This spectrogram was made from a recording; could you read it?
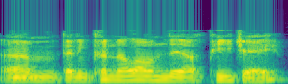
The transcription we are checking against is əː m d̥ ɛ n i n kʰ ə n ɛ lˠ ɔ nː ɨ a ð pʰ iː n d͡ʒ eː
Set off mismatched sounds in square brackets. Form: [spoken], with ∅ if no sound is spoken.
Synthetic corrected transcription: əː m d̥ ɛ n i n kʰ ə n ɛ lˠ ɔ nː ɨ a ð pʰ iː [∅] d͡ʒ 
